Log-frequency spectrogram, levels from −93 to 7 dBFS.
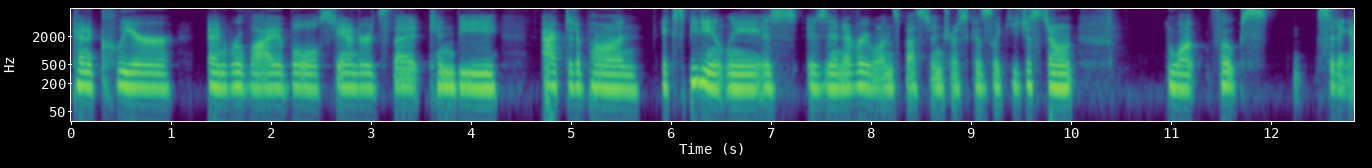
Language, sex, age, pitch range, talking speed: English, female, 20-39, 155-180 Hz, 120 wpm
